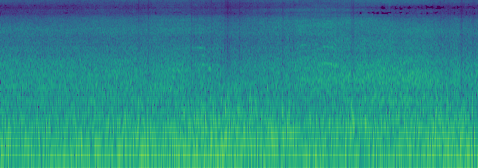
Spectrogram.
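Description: Wind rumbling on the microphone over steady city street traffic noise, swelling briefly as a car drives past.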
